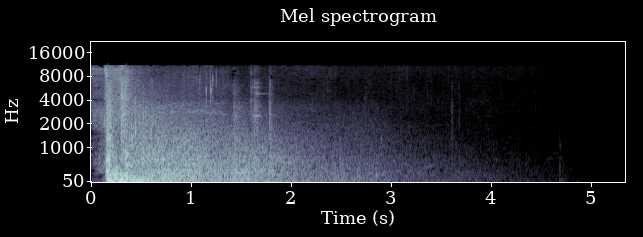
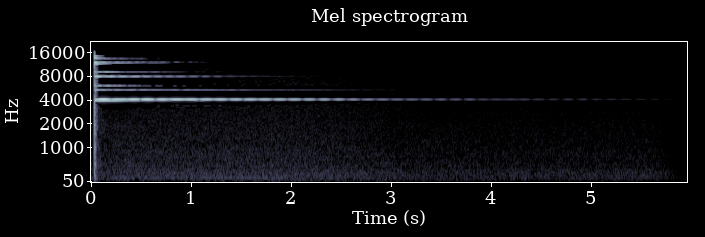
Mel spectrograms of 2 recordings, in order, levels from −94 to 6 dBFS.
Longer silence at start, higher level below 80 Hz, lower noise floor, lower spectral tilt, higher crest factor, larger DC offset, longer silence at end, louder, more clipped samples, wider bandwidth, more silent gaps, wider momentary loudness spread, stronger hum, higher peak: about the same, 0 s vs 0.05 s; first, -28 dBFS vs -90 dBFS; first, -88 dBFS vs -77 dBFS; first, -4.5 dB/octave vs 4.5 dB/octave; about the same, 22 dB vs 24 dB; neither; second, 2.65 s vs 3.3 s; about the same, -18 LUFS vs -19 LUFS; neither; second, 11.5 kHz vs 16 kHz; neither; first, 26 LU vs 21 LU; neither; about the same, 0 dBFS vs 0 dBFS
